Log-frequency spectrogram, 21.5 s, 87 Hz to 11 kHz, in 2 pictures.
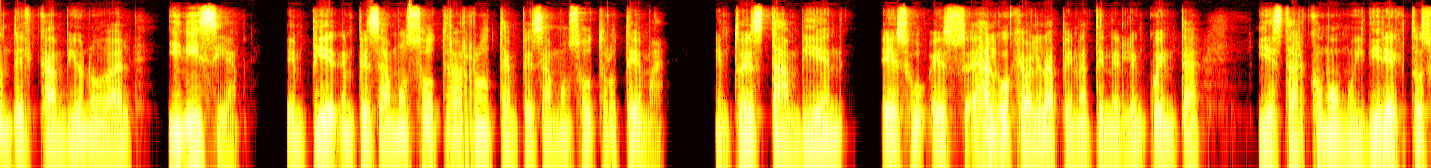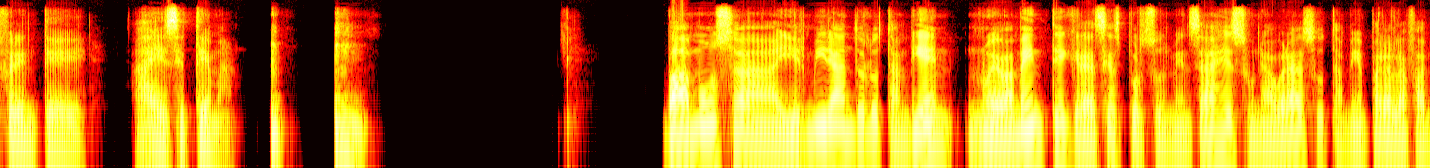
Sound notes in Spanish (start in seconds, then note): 13.2 carraspeo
